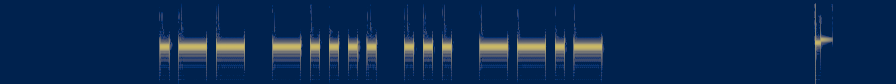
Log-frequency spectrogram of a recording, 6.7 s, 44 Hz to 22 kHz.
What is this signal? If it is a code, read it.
Morse code, heard as a keyed tone, about 17 wpm, 700 Hz. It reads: W6SQ
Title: USA Call Signs - 4 Characters - 2x Character Spacing - 17wpm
